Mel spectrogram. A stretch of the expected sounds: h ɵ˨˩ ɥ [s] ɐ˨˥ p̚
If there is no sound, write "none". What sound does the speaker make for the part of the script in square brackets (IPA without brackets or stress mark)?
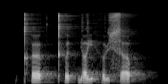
s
